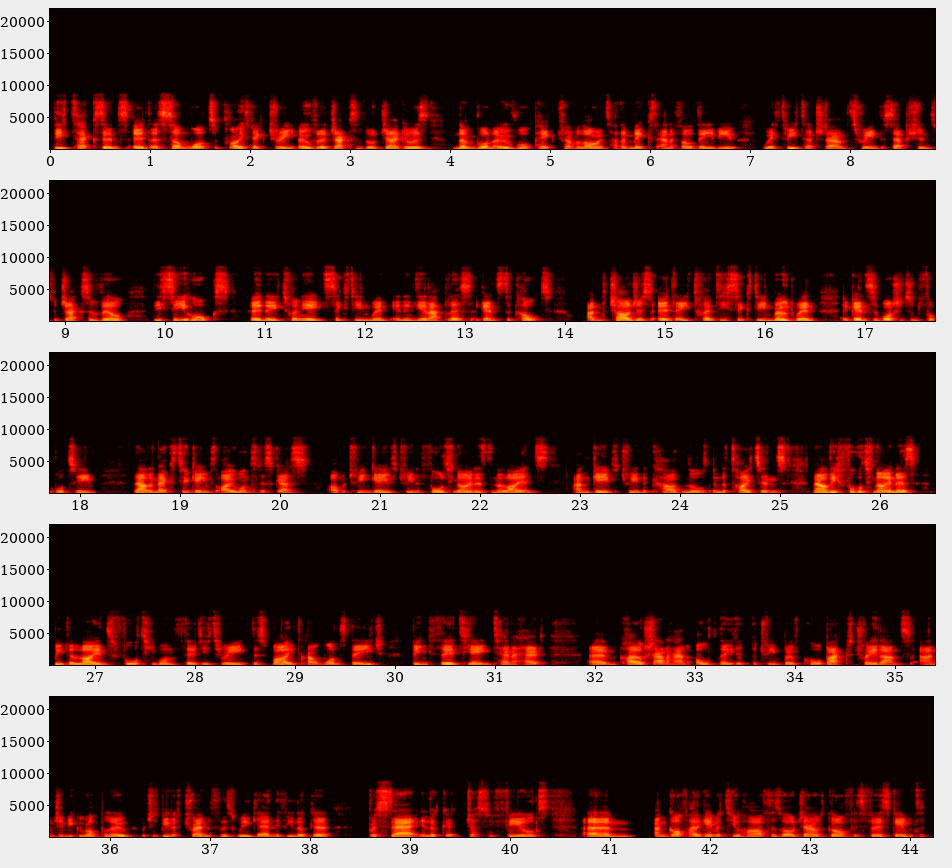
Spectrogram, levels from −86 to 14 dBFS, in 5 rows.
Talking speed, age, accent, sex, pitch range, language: 190 wpm, 30-49, British, male, 120-145 Hz, English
